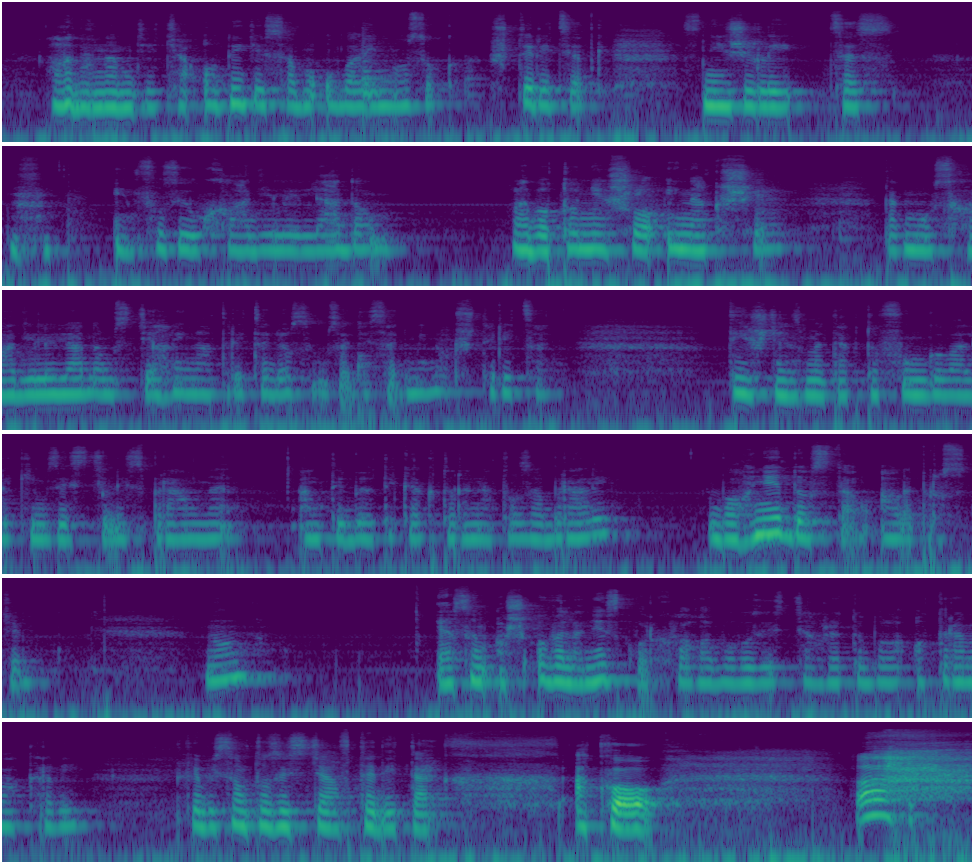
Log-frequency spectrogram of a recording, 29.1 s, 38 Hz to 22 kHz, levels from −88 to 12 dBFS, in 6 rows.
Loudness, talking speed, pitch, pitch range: -35 LUFS, 140 wpm, 195 Hz, 190-205 Hz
